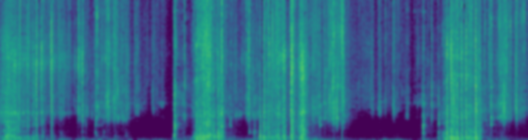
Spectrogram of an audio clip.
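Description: A solid, dry pink bar of soap held in the hand is shaved with a metal utility blade. Bursts of crisp, bright scraping crunches repeat with short quiet gaps between them.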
